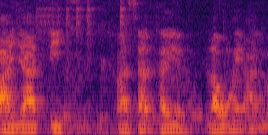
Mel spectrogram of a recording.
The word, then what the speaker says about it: ญาติ: มา บอก ความ เป็น ญาติ คำ ว่า ญาติ มา จาก คำ ว่า ญาติ นะ ถ้า อ่าน เป็น ภาษา บาลี อ่าน ว่า ญาติ ภาษา ไทย เรา ให้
